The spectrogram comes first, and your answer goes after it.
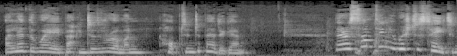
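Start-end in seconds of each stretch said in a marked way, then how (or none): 3.3-4.6 slipped into Bertie's higher voice by mistake; voicing the wrong character, pitched higher. Shown as a demonstration. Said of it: "ooh, sorry, wrong voice".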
